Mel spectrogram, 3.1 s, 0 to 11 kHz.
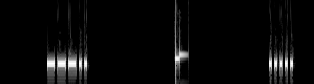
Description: Morse code, heard as a keyed tone, about 44 wpm, 700 Hz. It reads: 8 5
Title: Single Letter-Number Alt 45wpm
